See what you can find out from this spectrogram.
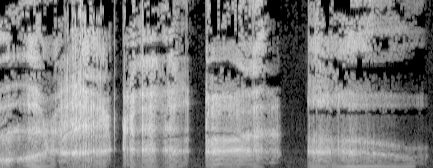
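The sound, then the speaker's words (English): A voice imitates a zombie's groan during a tabletop role-playing game: four long, low, gurgling moans separated by short breaks, loud and alone. “Well, that's creepy. That is gross zombie.”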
